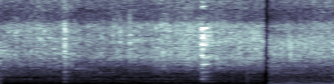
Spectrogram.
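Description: Curry being stir-fried and browned with spices in a pan, a steady close sizzle with a few scrape accents and a brief dropout near the end.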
